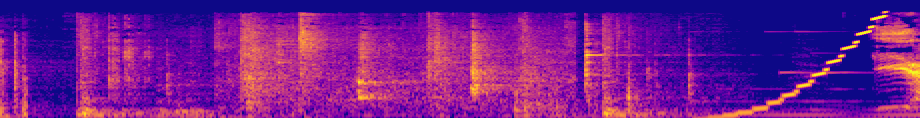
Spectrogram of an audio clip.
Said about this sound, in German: Ha, die nächste und letzte Tür, die Karo-Tür ist offen.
